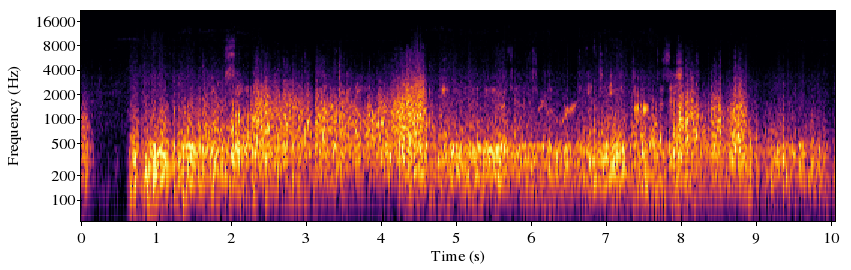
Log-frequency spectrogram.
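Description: Wind buffeting the microphone: a loud, steady rumbling rush that drops out briefly just after the start, then carries on without a break.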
